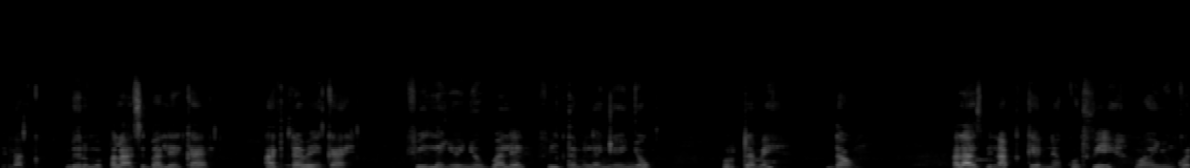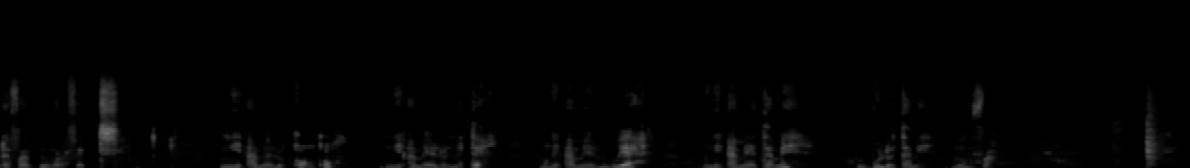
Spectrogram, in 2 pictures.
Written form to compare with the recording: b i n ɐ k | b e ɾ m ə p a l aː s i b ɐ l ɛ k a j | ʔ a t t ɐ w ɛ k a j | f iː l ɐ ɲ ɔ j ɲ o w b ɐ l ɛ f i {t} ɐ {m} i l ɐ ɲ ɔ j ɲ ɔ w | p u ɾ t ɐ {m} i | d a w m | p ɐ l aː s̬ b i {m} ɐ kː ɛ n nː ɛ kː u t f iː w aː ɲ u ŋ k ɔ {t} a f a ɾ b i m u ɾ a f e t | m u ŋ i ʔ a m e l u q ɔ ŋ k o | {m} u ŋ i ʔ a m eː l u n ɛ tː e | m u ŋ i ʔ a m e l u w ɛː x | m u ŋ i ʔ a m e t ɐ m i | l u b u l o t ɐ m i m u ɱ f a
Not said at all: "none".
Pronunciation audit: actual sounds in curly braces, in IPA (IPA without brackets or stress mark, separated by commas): t, m, m, n, d, m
